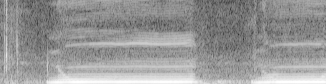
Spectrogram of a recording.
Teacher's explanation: ناک سے آٹومیٹکلی آواز آتی ہے کیونکہ اس کے اندر غنہ کی صفت موجود ہے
